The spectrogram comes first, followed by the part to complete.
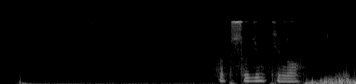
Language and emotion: Russian, neutral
